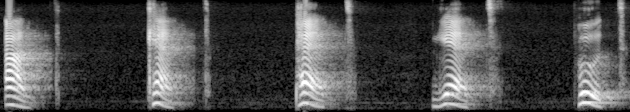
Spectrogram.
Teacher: cái âm t cuối cùng thì tôi bật lên là t, đưa lưỡi ra kề răng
